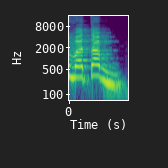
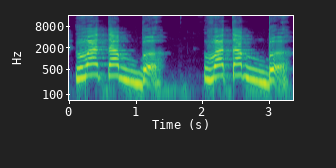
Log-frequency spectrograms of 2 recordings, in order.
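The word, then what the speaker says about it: وَتَبَّ: अब यहाँ पर पहले आप बा को ता से मिलाएं, व तब, फिर बा पे खुद जज़म दें, व तब, ठीक है, तब आपकी जाके प्रोनाउंसिएशन करेक्ट होगी।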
